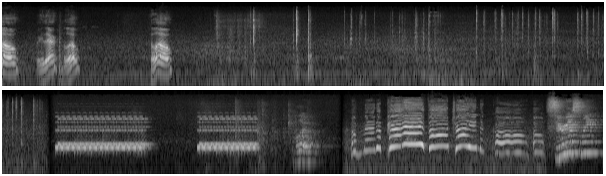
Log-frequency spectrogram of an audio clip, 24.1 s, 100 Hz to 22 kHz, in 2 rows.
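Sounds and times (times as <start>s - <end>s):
telephone ringing: 13.0s - 15.1s, 15.9s - 17.3s.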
